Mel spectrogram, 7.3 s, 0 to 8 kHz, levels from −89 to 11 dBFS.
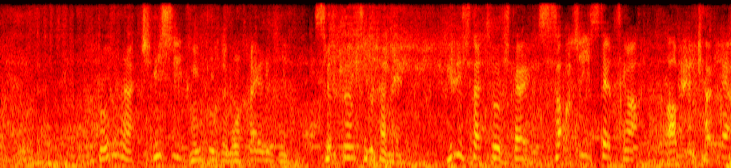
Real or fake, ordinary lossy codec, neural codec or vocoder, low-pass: fake; none; codec, 24 kHz, 3 kbps, HILCodec; 7.2 kHz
